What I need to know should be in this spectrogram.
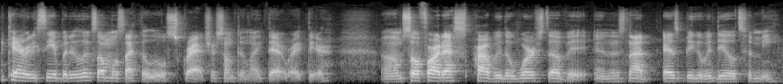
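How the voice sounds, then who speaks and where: A man's voice: fairly high pitch, fairly even intonation, quick pace, creaky, sharp tone. A man giving a casual sneaker review, laid-back and full of "um" fillers, talking straight to his viewers. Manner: laid-back, many "um" fillers, talks to "you guys".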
